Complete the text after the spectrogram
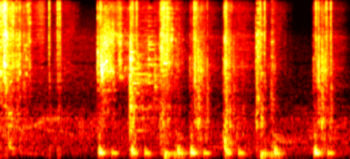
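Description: Short menu clicks and blips sound in quick succession.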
